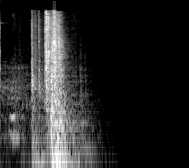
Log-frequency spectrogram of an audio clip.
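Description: A loud slam-like impact about half a second in, a quick first knock followed by a louder hit, dying away within a second into silence.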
